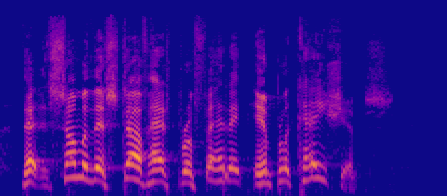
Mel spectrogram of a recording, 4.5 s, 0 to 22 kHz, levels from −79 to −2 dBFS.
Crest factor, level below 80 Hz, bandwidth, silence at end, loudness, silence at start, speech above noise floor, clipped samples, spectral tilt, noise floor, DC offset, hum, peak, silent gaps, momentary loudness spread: 20 dB; -76 dBFS; 16.5 kHz; 0.65 s; -31 LUFS; 0.25 s; 48 dB; under 0.1%; -2.5 dB/octave; -79 dBFS; under 0.1%; none; -12 dBFS; none; 19 LU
